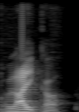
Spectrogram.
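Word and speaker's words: Leica: P20 ma podwójny aparat lejka. Klasiko. – Lajka. To się tak wymawia, purysto.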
